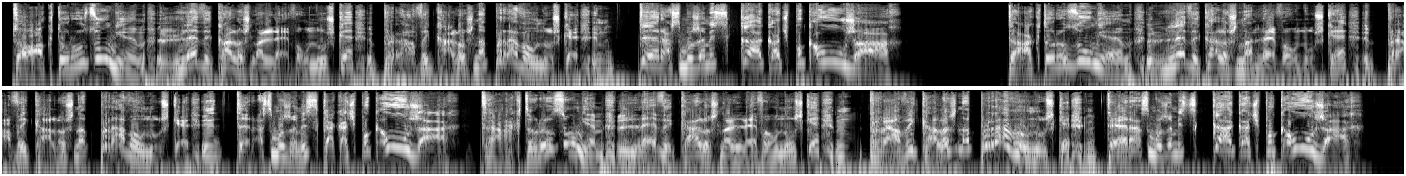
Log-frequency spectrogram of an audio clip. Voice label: Polish animation

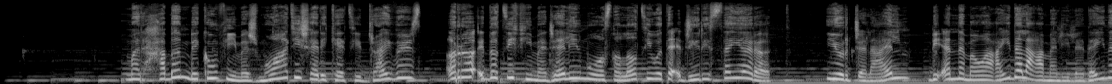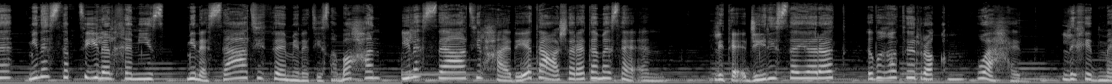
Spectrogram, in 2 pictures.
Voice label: arabic ivr

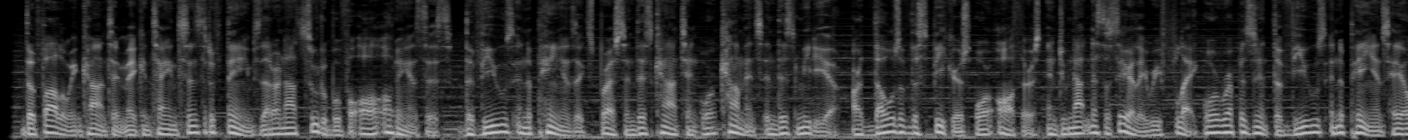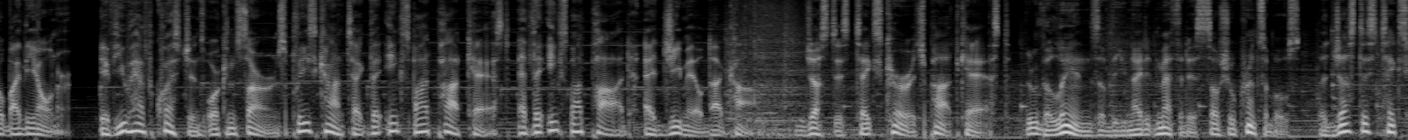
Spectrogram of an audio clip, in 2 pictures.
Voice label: english american podcasts, american voice actors

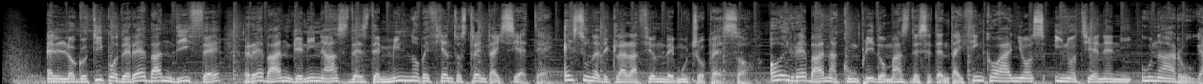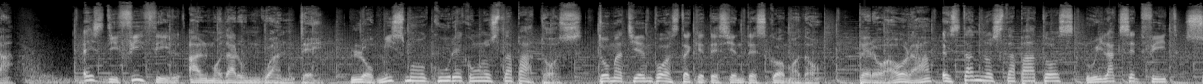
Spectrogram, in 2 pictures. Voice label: spanish commercial

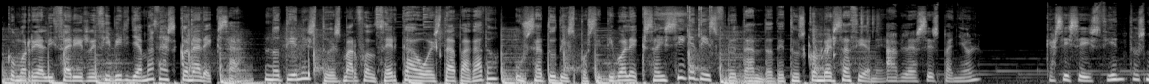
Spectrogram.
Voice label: spanish commercial; Espagnol; Espagne

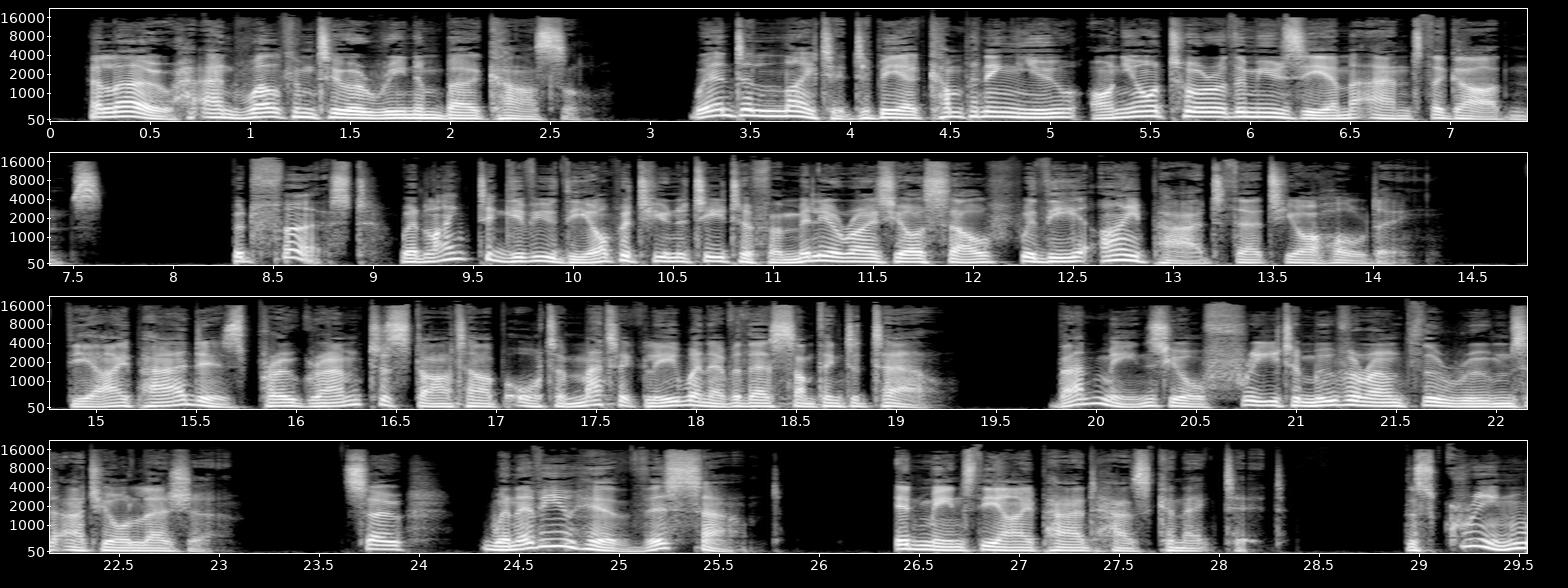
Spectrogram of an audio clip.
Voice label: english british audio guides

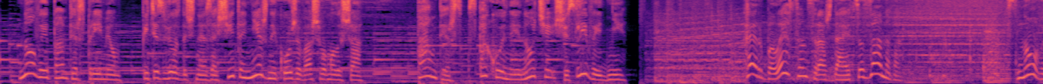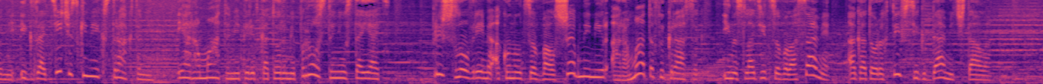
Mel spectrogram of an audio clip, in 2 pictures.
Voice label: russian commercial

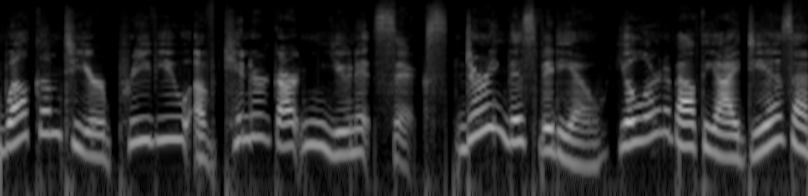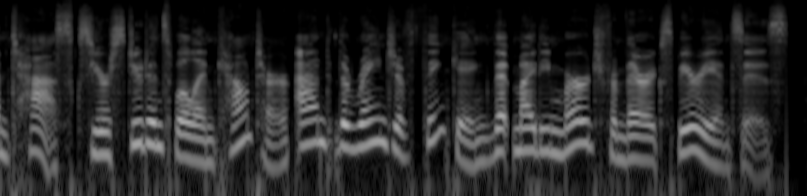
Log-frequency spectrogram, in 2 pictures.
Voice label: english american e-learning

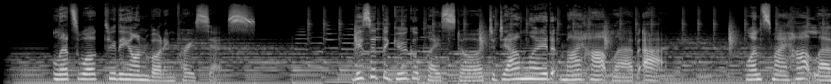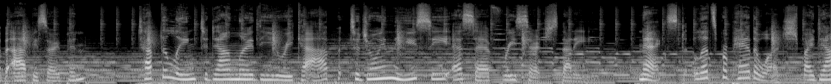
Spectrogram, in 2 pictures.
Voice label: english australian audio guides; dubladora experiente

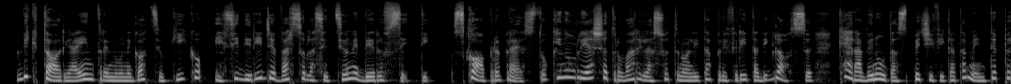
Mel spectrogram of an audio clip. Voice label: italian narration; professionelle italienische Schauspielerin

